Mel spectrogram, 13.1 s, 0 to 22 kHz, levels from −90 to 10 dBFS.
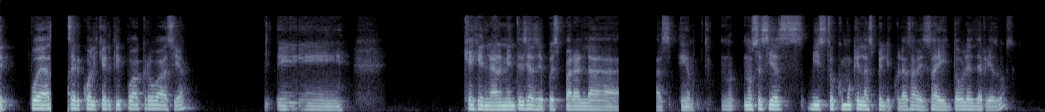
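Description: At 0.63 s the speech cuts to silence for about 0.22 s, until 0.85 s, then resumes. This is a playback stall, likely the player running short of data or its output thread being blocked. A second, longer stall, about 0.48 s, runs from 7.72 to 8.21 s.

From 3.55 to 3.81 s, repeated packet loss gives a robotic, choppy texture. Seven short gaps, the longest 21 ms, are each bridged by extending the preceding sound. Nearly half the stretch is synthetic, so it sounds choppy, with pieces missing.

Short concealed packet loss appears at 8.66 to 8.70 s and 11.04 to 11.10 s. About 20 ms and then 40 ms of audio went missing. In each case the decoder continued the last sound and blended back, producing a brief smear or wobble.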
